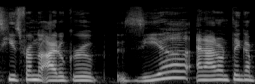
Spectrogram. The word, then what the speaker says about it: ZE:A: turned actor because he's from the idol group ZE:A and I don't think I'm pronouncing that right. ZE:A.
